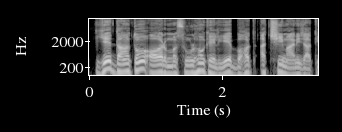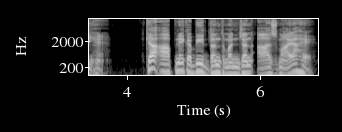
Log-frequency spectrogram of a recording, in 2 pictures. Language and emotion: Urdu, neutral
